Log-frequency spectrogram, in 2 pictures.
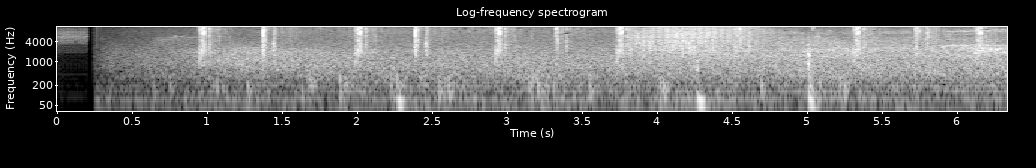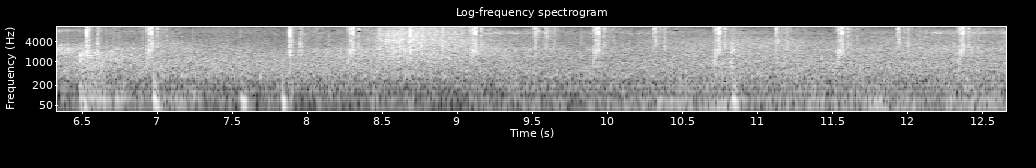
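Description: Footsteps crunch on sand and gravel.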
